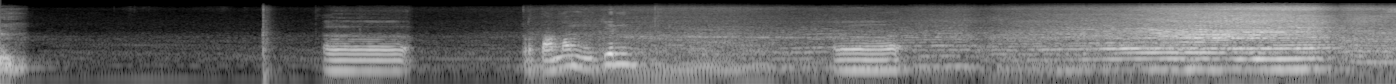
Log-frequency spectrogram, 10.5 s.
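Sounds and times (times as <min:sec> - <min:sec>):
speech: 0:02.4 - 0:03.2, 0:03.9 - 0:05.0, 0:06.2 - 0:07.0
motorbikes roaring past noisily outside: 0:03.9 - 0:10.4.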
